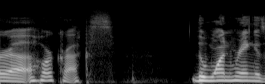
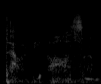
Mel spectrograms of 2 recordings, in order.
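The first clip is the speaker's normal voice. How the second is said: whispering; 32 dB quieter, much faster than usual. Real, not acted. Whispered awe.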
